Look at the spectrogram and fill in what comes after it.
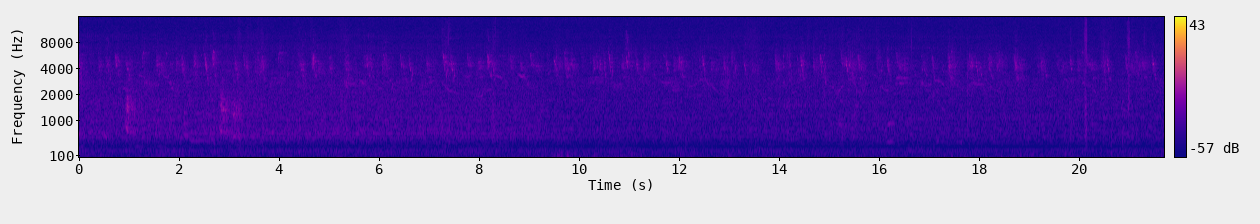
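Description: Small birds chirping rapidly and irregularly over a steady outdoor hiss.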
